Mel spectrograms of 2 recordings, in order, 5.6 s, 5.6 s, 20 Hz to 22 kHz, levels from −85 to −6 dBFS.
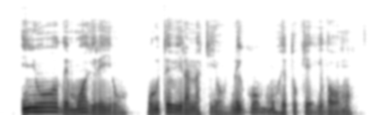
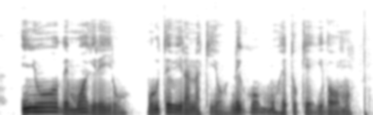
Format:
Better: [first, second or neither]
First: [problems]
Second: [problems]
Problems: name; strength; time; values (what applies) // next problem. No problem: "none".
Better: second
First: noise reduction (neural mask model Resemble Enhance denoiser)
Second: none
